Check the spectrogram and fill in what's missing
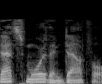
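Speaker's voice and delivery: ordinary delivery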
